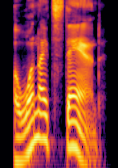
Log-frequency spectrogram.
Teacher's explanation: The O in one has a W sound.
